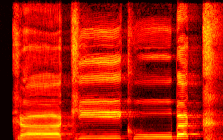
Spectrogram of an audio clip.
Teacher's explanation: Bunyi hamas huruf kaf lebih jelas ketika dia sukun. Bak, itu namanya hamas.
